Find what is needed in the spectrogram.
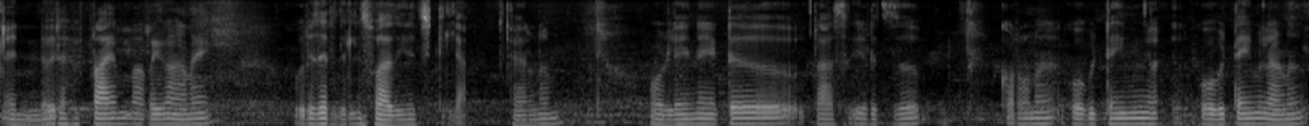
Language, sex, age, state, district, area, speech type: Malayalam, male, 18-30, Kerala, Idukki, rural, spontaneous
